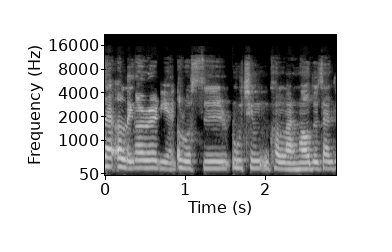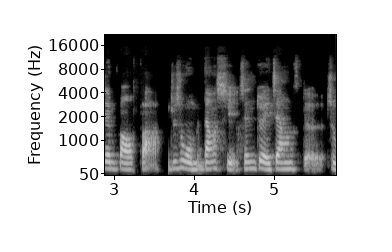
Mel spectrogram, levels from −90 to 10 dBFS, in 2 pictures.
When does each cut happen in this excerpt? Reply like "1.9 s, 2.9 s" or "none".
3.7 s

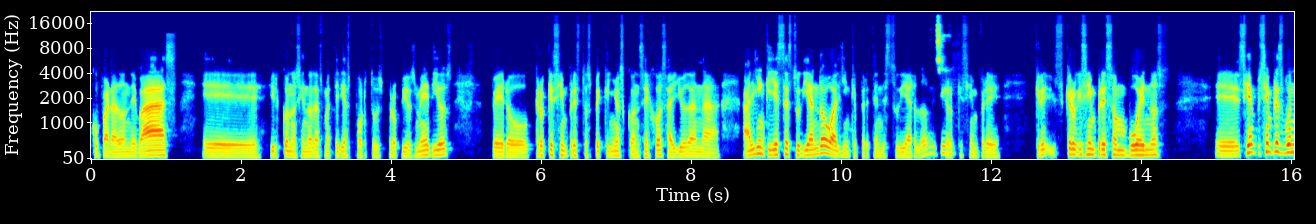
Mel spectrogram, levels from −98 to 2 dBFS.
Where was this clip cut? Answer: none

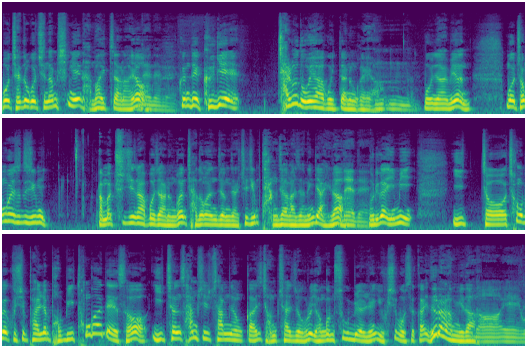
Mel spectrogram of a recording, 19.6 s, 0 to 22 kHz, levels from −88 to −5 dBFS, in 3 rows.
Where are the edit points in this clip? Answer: 2.2 s

